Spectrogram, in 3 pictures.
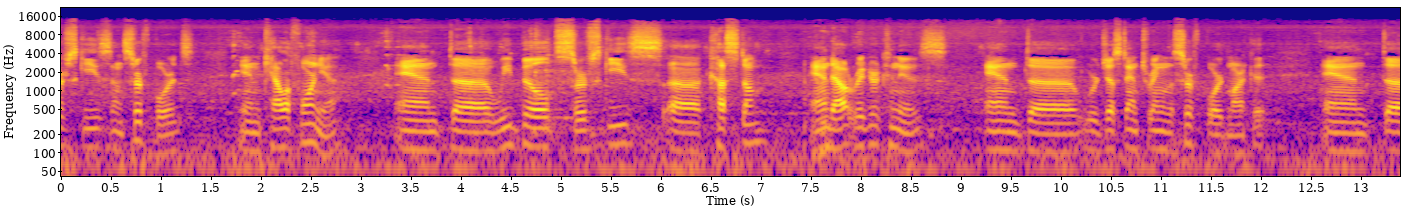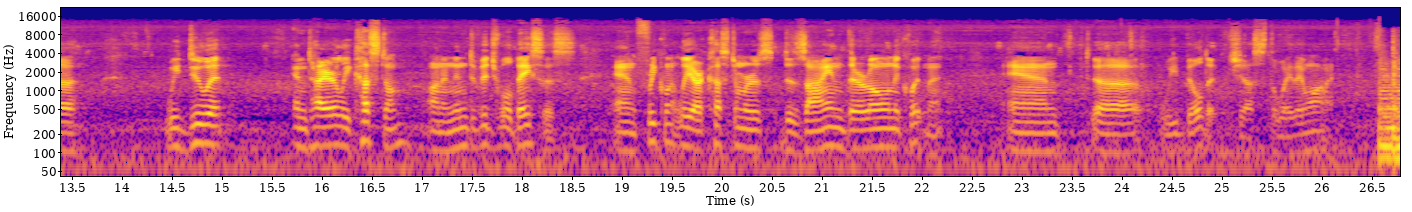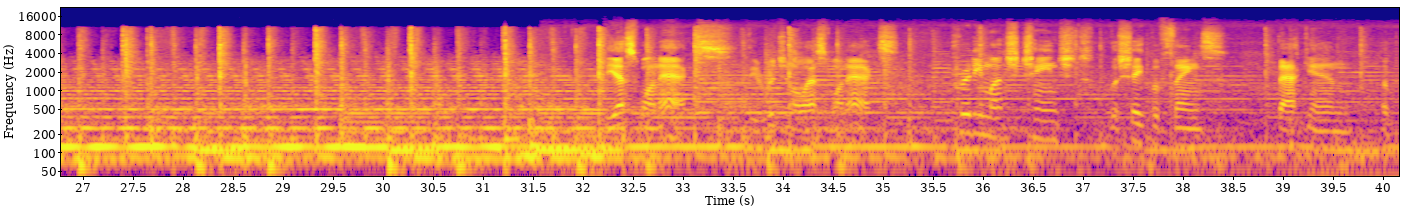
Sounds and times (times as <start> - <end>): Speech: 0.0 - 13.7, 14.5 - 15.1, 15.8 - 22.3, 22.9 - 26.2, 32.2 - 35.2, 35.8 - 40.1.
